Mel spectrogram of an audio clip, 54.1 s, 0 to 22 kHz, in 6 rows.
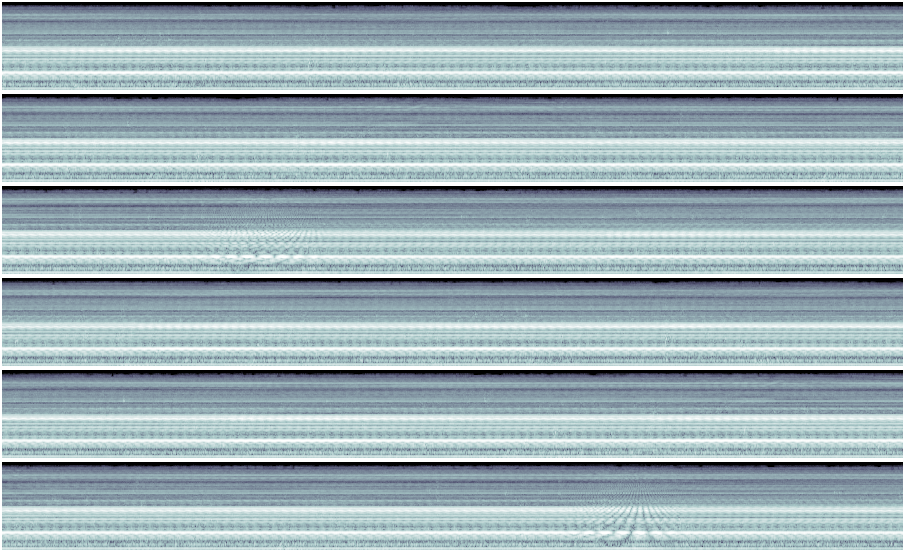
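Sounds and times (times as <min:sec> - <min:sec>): electric hair clipper buzzing: 0:07.8 - 0:22.6, 0:27.4 - 0:32.4, 0:35.6 - 0:54.0.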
